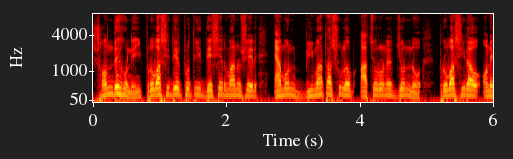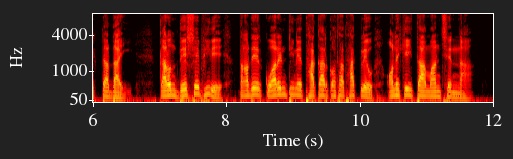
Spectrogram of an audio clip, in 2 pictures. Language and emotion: Bengali, neutral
